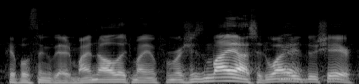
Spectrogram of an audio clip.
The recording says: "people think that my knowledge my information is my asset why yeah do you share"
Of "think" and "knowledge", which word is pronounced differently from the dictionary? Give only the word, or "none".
none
